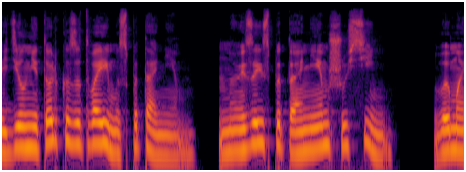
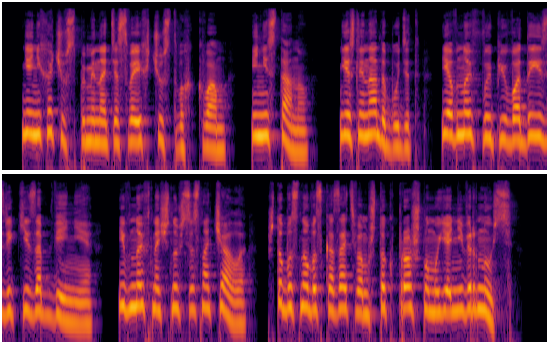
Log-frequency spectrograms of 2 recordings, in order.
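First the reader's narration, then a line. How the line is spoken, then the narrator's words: Shouted. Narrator (Russian): выкрикнула Юнь-Юнь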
